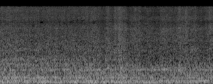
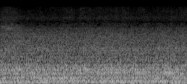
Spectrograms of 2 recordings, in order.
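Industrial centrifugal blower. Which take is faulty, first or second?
second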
